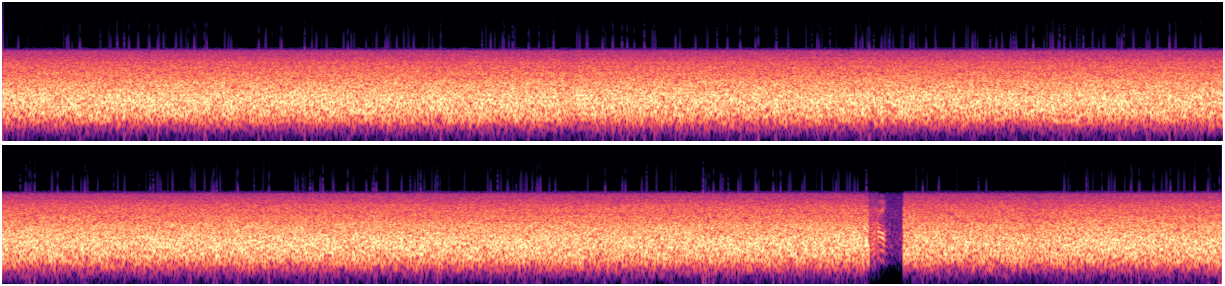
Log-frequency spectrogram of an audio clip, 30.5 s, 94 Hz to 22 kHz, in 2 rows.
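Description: Steady FM radio static hiss from the Icom IC-9700's 70 cm satellite downlink receiver, with no voice on the channel. It cuts out briefly about 26 seconds in.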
